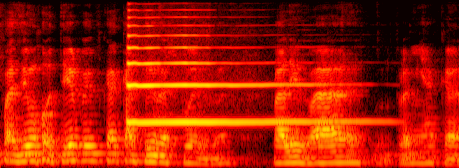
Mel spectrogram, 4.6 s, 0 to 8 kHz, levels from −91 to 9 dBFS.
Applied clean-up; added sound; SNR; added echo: none; Trumpet; -5 dB; reverberation time 0.4 s.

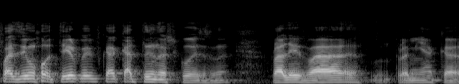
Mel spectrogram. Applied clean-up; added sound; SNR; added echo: none; none; none; none.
